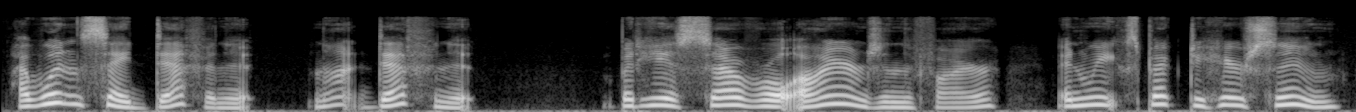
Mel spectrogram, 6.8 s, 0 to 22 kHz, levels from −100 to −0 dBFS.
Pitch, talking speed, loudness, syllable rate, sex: 225 Hz, 175 wpm, -21 LUFS, 5.5 syllables/s, female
